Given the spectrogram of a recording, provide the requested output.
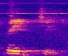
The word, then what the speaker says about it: Beijing: dengar kemarin waktu ke peijing peijing bacanya peijing kita tulisannya kan Beijing kalau yang bisa bahasa Cina pasti bacanya pe Ching pe artinya Utara Ching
